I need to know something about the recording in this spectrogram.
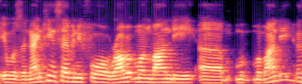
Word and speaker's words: Mondavi: It was a 1974 Robert Mondavi. Mondavi? Is that how you say his name? Mondavi. Yeah, Mondavi.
